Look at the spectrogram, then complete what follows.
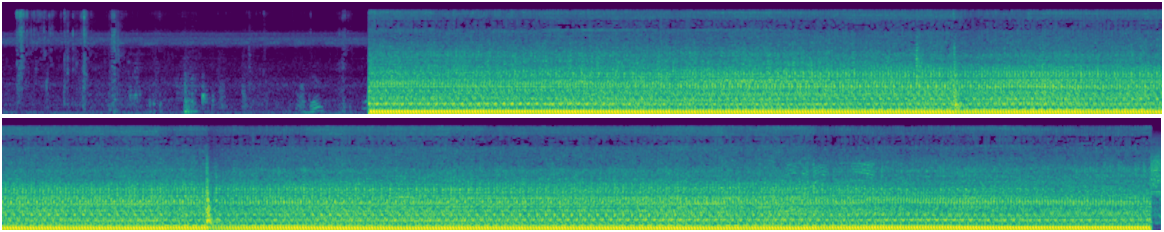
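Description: A Kubota compact tractor's diesel engine running steadily and loudly, working a front loader. It comes in suddenly about four and a half seconds in, after a few faint knocks.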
